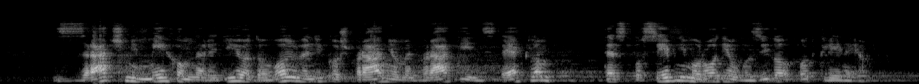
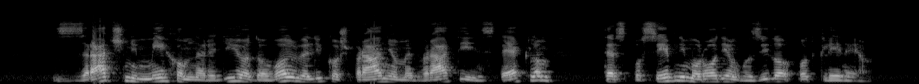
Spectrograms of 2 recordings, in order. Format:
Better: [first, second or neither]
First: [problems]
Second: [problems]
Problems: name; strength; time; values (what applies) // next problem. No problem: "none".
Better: second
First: room echo; dies away in 1.3 s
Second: none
